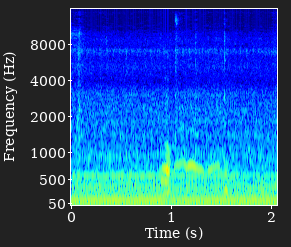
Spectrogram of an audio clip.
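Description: A steady engine hum runs throughout, with a few spoken words and a brief click near the middle.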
